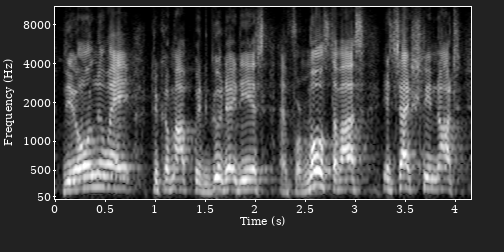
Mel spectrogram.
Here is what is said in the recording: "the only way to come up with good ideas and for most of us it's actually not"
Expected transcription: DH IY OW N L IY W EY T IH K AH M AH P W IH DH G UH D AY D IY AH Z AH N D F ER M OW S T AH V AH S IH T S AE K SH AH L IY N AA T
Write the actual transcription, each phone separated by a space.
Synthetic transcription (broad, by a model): DH IY OW N L IY W EY T IH K AH M AH P W IH DH G UH D AY D IY AH Z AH N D F ER M OW S T AH V AH S IH T S AE K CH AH L IY N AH T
